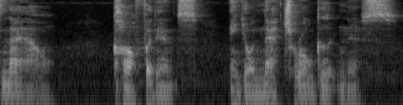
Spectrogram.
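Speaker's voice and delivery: soft, unhurried meditation voice with long pauses; guided meditation. Acted. Meditation teacher guiding evening viewers to reflect on goodness, guided meditation. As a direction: guide them gently into reflection, low-key and calm.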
